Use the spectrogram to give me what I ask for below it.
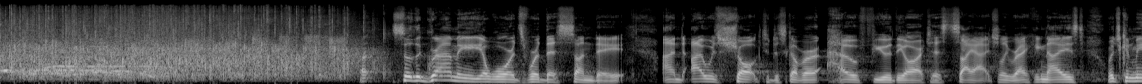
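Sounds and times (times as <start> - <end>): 
audience applauding a Scottish comedian's entrance: 0.0 - 4.0
speech: 3.6 - 11.4.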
